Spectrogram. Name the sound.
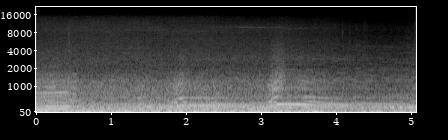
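Audi R8 V10 Plus Spyder engine accelerating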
